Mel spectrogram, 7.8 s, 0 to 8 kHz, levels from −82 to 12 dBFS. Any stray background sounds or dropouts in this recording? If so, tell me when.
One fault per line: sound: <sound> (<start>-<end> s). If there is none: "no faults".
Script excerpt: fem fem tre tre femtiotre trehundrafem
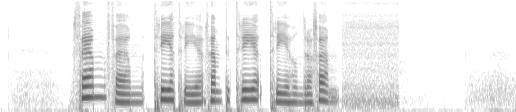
no faults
